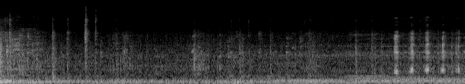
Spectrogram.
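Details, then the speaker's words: 2000 Nissan Patrol diesel after carbon-cleaning tuning, idling with AC on: steady, even low flat note, no droning or surging; revs now drop quickly and stabilize; engine healthy. "Oh, ini AC hidup. Biasanya besar suaranya itu kok. Kaungian. Iya, ini kan langsung datar tuh lah suaranya."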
